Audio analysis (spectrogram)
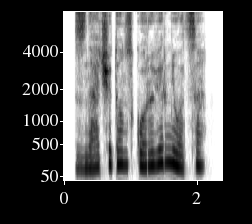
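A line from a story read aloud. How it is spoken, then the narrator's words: Soft whisper. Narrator (Russian): шепнула она тихонько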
